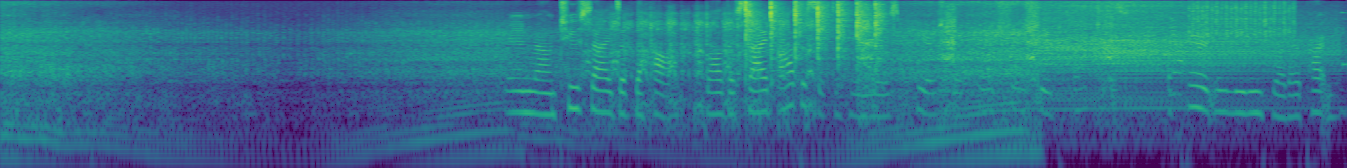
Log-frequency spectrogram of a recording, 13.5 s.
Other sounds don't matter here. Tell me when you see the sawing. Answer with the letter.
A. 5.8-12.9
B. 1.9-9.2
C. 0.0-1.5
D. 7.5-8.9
A.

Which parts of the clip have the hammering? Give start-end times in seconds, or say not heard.
7.5-8.9.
